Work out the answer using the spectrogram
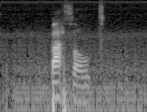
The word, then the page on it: basalt: British English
